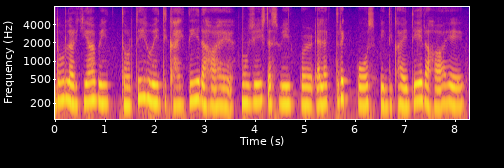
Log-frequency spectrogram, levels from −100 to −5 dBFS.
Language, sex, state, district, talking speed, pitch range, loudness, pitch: Hindi, female, Arunachal Pradesh, Papum Pare, 145 wpm, 185-210 Hz, -17 LUFS, 195 Hz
